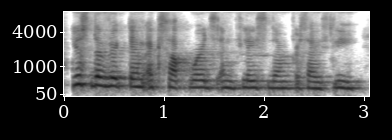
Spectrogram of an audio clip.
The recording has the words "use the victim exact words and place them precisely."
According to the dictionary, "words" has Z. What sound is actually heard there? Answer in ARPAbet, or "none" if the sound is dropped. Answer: S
